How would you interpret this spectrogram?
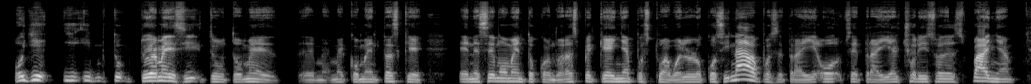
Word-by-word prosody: Oye, 195 +2 +4
y 185 0 -4
y 160 -3 -7
tú 170 -2 -2
tú 155 - +2
ya 170 - +9
me 175 -1 +7
deci 145 -4 +2
tú 120 0 -5
tú 115 +2 -6
me 115 -8 -3 0.2
eh, 105 0 -11
me 100 0 -11
me 110 0 -9
comentas 120 +3 -2
que, 115 -6 -4 0.3
en 120 +1 -2
ese 150 +4 +5
momento 140 -3 -1
cuando 105 -2 -5
eras 125 +2 0
pequeña, 135 -1 +1
pues, 130 - -1
tu 120 - -5
abuelo 105 +2 -3
lo 115 0 -4
cocinaba, 190 - +5
pues, 120 -4 -7
se 115 - -9
traía 105 +3 -5
o 130 0 -4
se 125 -3 -5
traía 110 -1 -3
el 120 - -8
chorizo 130 -1 -2
de 130 - -2
España 130 -5 +2
125 Hz, 215 wpm, -21 LUFS, 115-145 Hz, 0.3 s, ya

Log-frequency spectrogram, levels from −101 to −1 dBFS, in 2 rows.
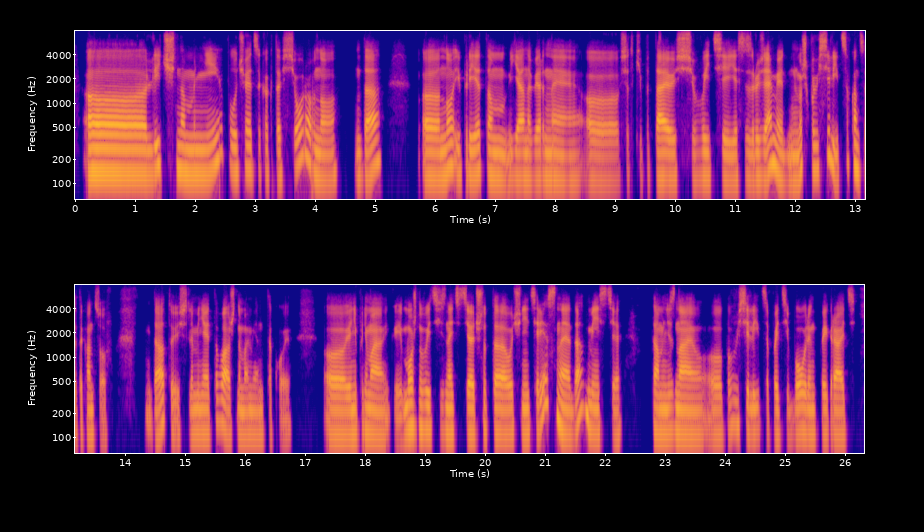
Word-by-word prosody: А, 135 -1 +7
лично 145 +1 0
мне, 130 - -1
получается, 145 -1 -3
как-то 125 -2 -6
всё 165 - -2
равно, 120 - -1 0.3
да? 120 +9 +2 0.7
А, 120 0 +4
но 145 +6 +1
и 130 - -3
при 130 -1 -2
этом 125 -4 -1
я, 120 +1 +2
наверное, 115 -1 -2
о, 110 -1 -2
всё-таки - - -11
пытаюсь 120 0 +2
выйти, 120 +1 -4
если 115 +2 -3
с 115 - -5
друзьями, 120 +5 +2
немножко 110 0 -3
повеселиться, 150 - -3
в - - -31
конце-то 145 -8 -3
концов. 110 0 -6 0.6
Да, - - +1
то - - -8
есть - - -5
для 110 - -6
меня 115 0 0
это 155 - -9
важный 110 -7 +1
момент 105 +1 -5
такой. 480 +2 -11 0.6
Э, 110 -1 +3
я 110 - +2
не 110 - 0
понимаю, 110 -2 0 0.2
можно 125 +2 0
выйти 125 -1 -3
и, - - -10
знаете, 115 -1 -1
сделать 115 -1 +3
что-то 115 -3 +2
очень 115 0 -1
интересное, 120 - +1
да, 110 - +1
вместе. 115 - -3 0.5
Там, 115 -1 +1
не 115 - -2
знаю, 110 -2 +2 0.3
а, 110 - -9
повеселиться, 120 -1 -4
пойти 110 0 -4
в - - -15
боулинг 115 -1 0
поиграть. 110 -2 0
120 Hz, 135 wpm, -25 LUFS, 110-135 Hz, 0.7 s, А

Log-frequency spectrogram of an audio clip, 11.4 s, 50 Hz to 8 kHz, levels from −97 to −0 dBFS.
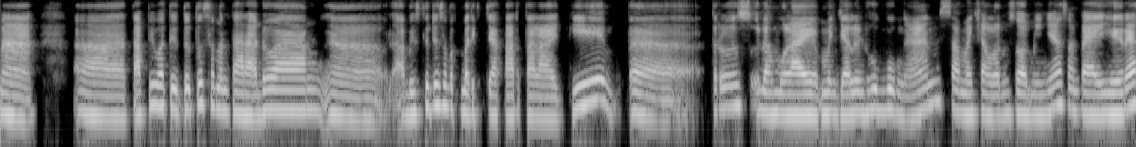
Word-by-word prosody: nah, 155 -2 +4 0.6
eee, 150 -4 0
tapi 160 +3 0
waktu 200 -2 +1
itu 190 - 0
tuh 230 - +1
sementara 170 -5 +1
doang, 180 0 +3 0.2
eee, 140 -3 -3
habis 160 +1 -1
itu 205 - -2
dia 220 - +2
sempet 200 -3 -5
balik 160 0 -2
Jakarta 150 0 -2
lagi, 140 +6 0 0.5
eee, 135 -6 -1 0.2
terus 200 +3 -2 0.2
udah 170 -2 0
mulai 155 0 +6 0.2
menjalin 160 +1 +1
hubungan 175 -1 -1 0.2
sama 170 -4 -1
calon 155 -1 -1
suaminya 155 +3 0
sampai 170 -4 +1
akhirnya, 165 +7 +5
160 Hz, 145 wpm, -25 LUFS, 155-180 Hz, 0.6 s, mulai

